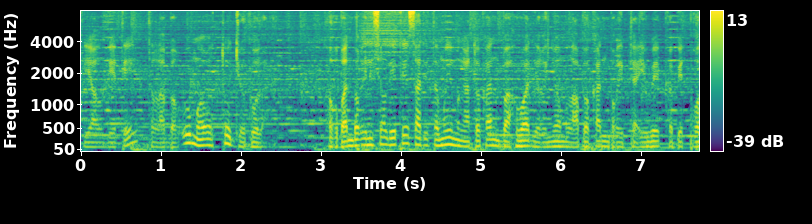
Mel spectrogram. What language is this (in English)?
Indonesian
